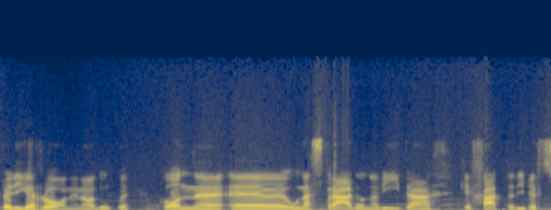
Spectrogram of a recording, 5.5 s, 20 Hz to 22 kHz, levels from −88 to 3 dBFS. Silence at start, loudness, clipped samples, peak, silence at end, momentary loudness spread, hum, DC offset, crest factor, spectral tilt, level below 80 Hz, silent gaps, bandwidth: 0 s; -13 LUFS; under 0.1%; 0 dBFS; 0 s; 10 LU; none; under 0.1%; 14 dB; -4 dB/octave; -42 dBFS; none; 11 kHz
